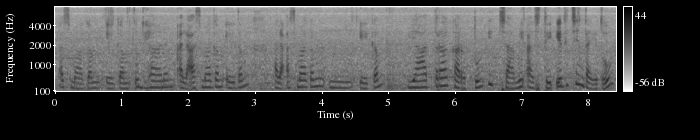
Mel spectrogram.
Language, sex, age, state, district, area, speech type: Sanskrit, female, 18-30, Kerala, Malappuram, rural, spontaneous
